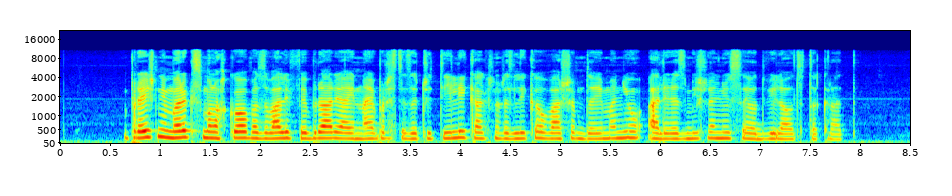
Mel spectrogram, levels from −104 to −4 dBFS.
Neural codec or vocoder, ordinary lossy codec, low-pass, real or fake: vocoder, 24 kHz, 100 mel bands, Vocos; none; 10.8 kHz; fake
